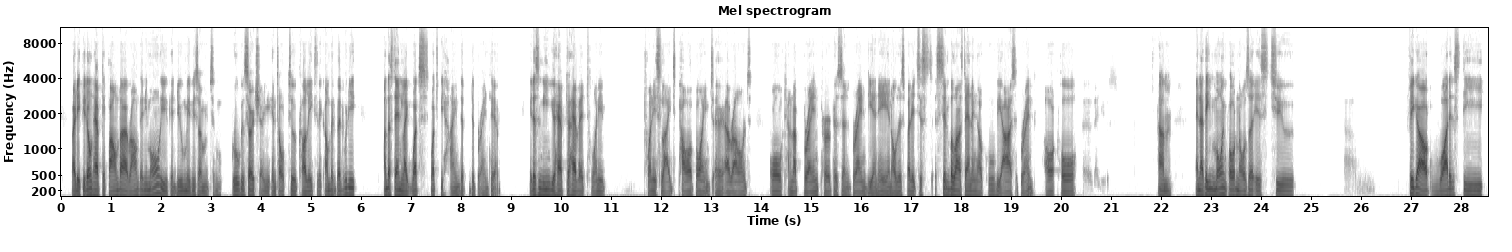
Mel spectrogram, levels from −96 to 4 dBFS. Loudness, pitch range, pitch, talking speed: -31 LUFS, 95-110 Hz, 100 Hz, 195 wpm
